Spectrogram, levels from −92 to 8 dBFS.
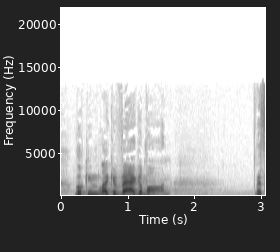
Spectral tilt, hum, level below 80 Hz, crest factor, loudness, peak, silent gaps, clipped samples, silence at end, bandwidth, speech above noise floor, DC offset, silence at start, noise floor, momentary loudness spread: -6 dB/octave; none; -64 dBFS; 22 dB; -25 LUFS; -6 dBFS; none; under 0.1%; 0 s; 13 kHz; 39 dB; under 0.1%; 0.2 s; -64 dBFS; 14 LU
